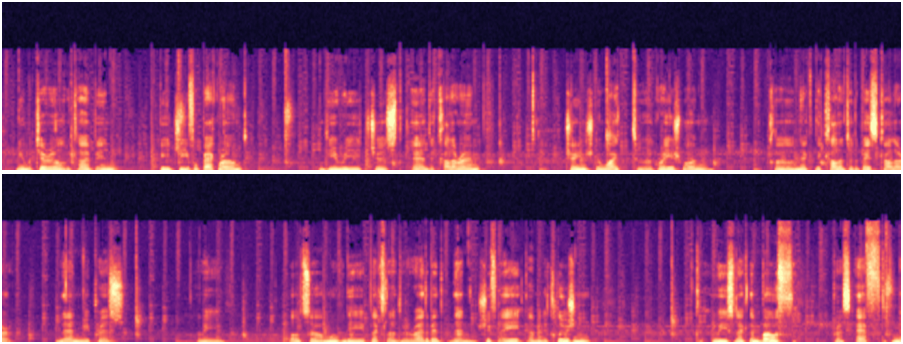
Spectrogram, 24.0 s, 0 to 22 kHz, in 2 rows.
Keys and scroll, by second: 0.0 Return, 3.3 shift+a, 4.0 c, 4.4 o, 4.6 l, 15.9 shift+a, 16.9 m, 17.2 b, 20.1 f, 23.5 1, 23.7 0, 23.8 Return.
